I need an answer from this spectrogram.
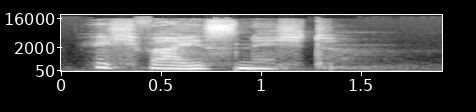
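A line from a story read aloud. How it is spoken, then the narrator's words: Composed, quiet. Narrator (German): Alexia atmete tief durch, besann sich und sagte mit leiser Stimme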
